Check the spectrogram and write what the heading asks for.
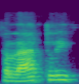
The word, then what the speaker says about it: philately: Philately? Philately? Philately, and yes, I am a philatelist, and philately is the correct pronunciation.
